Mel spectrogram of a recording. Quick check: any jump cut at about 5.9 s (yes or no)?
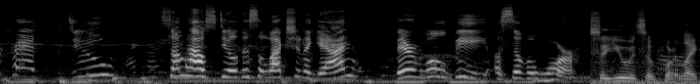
yes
